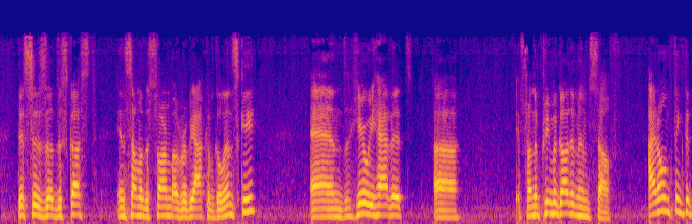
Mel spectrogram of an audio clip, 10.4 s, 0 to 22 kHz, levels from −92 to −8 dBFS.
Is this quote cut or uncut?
uncut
